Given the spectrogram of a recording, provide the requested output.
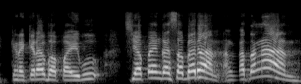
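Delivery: loud, pushy crowd call; too loud for elders. Shown as a demonstration. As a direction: call it out loudly to the room. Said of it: "Nah, jangan". (seruan terlalu kencang)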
